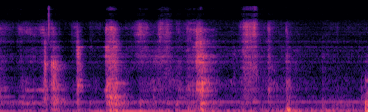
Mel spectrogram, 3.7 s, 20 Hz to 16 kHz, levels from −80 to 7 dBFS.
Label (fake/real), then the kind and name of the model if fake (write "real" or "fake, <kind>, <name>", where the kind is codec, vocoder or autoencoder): fake, codec, SNAC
